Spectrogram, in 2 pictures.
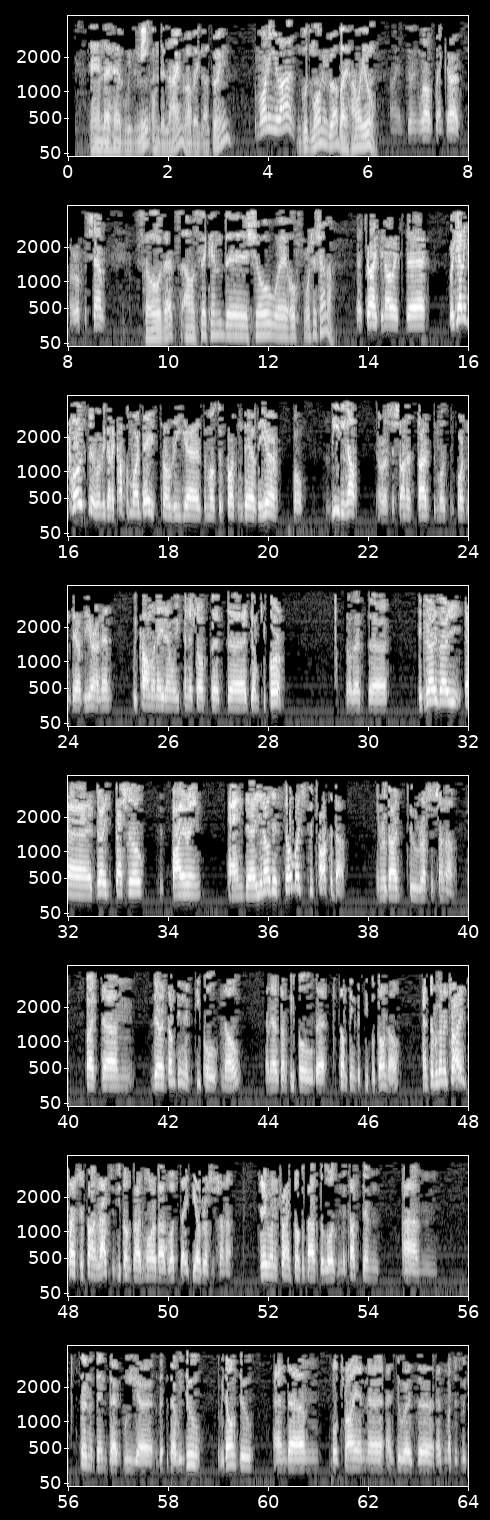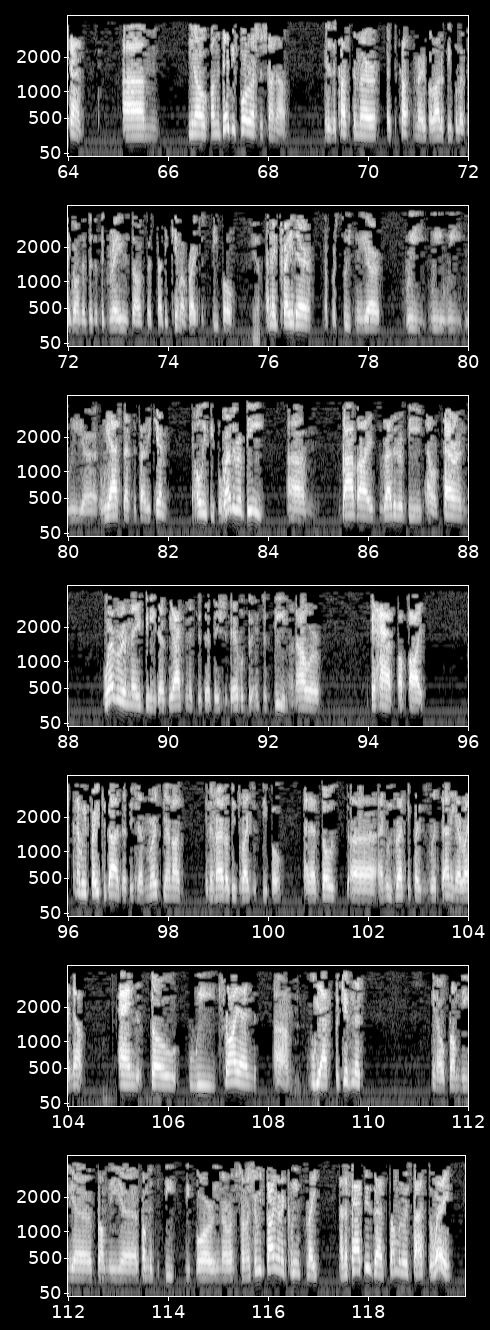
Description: The Rabbi on Radio
Today, the Rabbi continued to speak about various topics related to the coming Rosh Hashanah holiday. Listen to the interview here.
